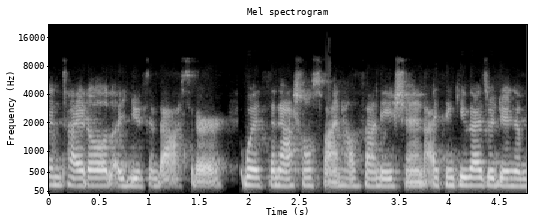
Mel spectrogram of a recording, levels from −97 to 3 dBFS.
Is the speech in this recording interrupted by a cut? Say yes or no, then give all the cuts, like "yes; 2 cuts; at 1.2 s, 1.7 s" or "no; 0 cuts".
no; 0 cuts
